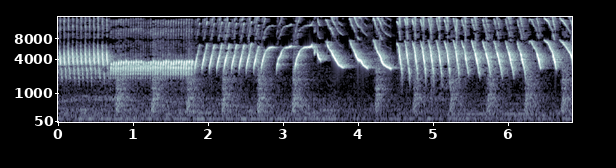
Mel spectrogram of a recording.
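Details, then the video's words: Yellow AF canary singing a vigorous 'gacor' song with learned 'isian' phrases: a steady buzzy trill, then a sharply lowered trill, then fast rolling slurred notes sweeping down, repeated quickly. A faint low hum sits underneath. "KENARI AF KUNING ISIAN GACOR"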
